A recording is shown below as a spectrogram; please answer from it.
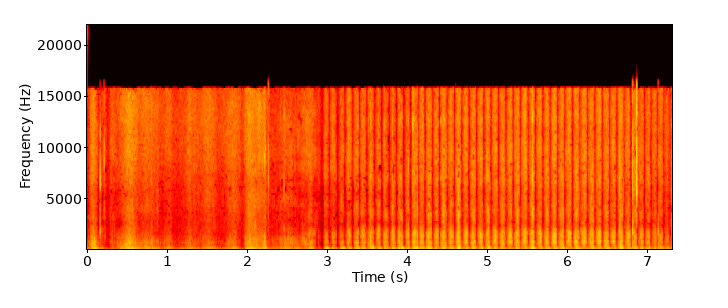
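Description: Long black nails scratch fast and aggressively across a sponge foam microphone cover. The result is a dense, muffled, low-heavy scraping and rustling that settles after about three seconds into a rapid, steady rhythmic scratching.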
